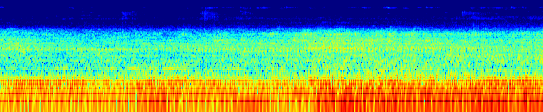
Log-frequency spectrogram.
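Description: A tractor engine drones steadily and grows louder as it approaches.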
